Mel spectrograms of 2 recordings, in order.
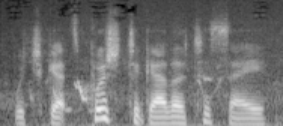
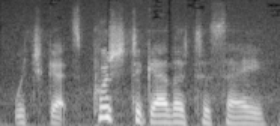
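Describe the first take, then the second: Both takes have the same delivery.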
